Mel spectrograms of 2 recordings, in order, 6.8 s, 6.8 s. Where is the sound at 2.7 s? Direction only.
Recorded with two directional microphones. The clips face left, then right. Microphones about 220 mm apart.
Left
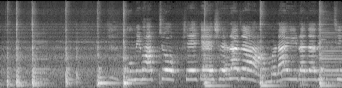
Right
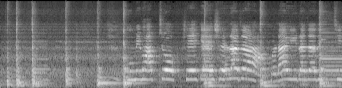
Centre (ahead or behind).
